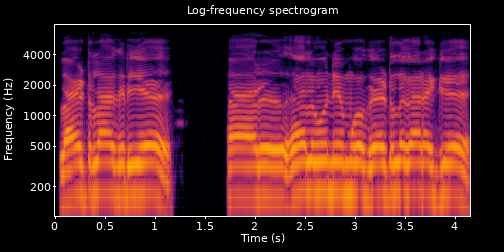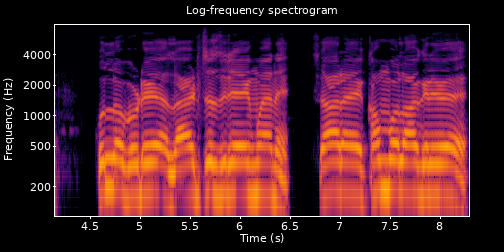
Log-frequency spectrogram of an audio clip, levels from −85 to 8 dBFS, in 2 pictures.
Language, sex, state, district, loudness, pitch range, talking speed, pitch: Marwari, male, Rajasthan, Churu, -17 LUFS, 165-170 Hz, 190 wpm, 170 Hz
